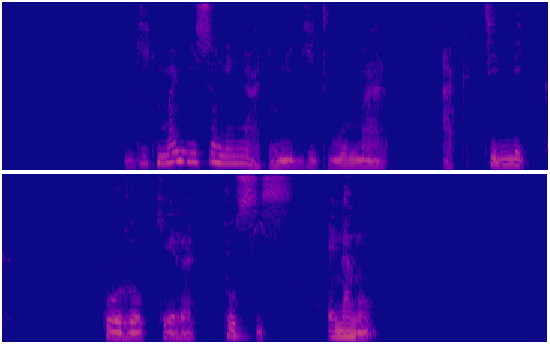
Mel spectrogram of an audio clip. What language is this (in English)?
Luo (Kenya and Tanzania)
